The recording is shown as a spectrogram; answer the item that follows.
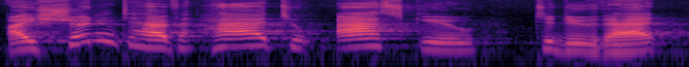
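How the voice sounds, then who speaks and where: A man, a rabbi with a slightly hoarse voice, giving a chatty, joking sermon and calling on congregants by name. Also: sits high, big pitch swings, slow pace, fairly bright tone. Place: synagogue sanctuary. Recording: roomy hall reverb.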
